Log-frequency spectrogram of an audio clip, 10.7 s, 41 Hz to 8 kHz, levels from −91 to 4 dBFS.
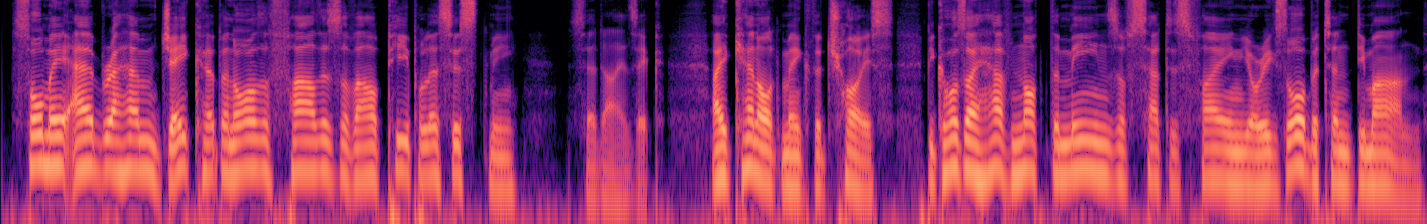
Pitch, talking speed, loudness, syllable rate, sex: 120 Hz, 175 wpm, -18 LUFS, 5.0 syllables/s, male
